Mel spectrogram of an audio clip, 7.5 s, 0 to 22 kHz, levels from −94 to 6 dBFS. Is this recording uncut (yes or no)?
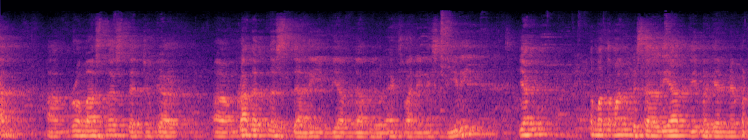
yes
